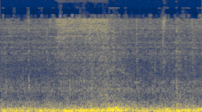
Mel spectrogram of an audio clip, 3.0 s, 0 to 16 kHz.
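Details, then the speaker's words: Engine just started, throttle raised slightly in neutral (gauge reading 3000 rpm believed broken, likely about 1000): deep, even rumble rises smoothly without stumbling; healthy. "okay what is that doing exactly just putting more you're giving more gas to the a little higher okay"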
